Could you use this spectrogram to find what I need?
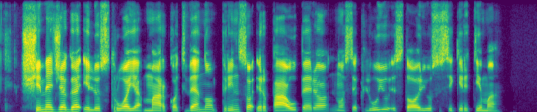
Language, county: Lithuanian, Panevėžys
